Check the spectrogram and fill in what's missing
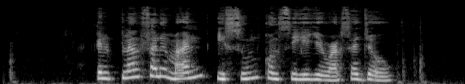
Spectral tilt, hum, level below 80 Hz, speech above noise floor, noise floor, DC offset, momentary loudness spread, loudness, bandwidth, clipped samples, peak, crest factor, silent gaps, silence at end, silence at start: -4.5 dB/octave; none; -58 dBFS; 36 dB; -55 dBFS; under 0.1%; 4 LU; -19 LUFS; 16.5 kHz; under 0.1%; -4 dBFS; 16 dB; none; 0.4 s; 0.1 s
